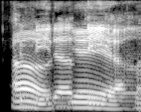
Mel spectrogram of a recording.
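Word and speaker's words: KeVita: Kavita, like the kombucha.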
